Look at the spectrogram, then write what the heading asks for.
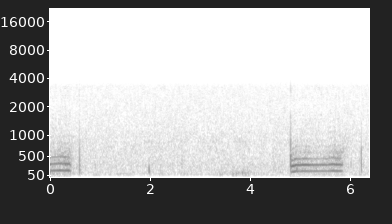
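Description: A sleeping Dachshund snores with low, steady, humming tones separated by a long quiet breath.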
